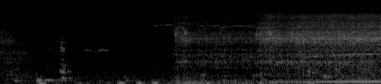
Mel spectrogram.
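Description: A few light clicks and taps, then a power drill whirs steadily as it drives a screw, its motor growing louder and higher-pitched partway through and holding a continuous buzzing whine.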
